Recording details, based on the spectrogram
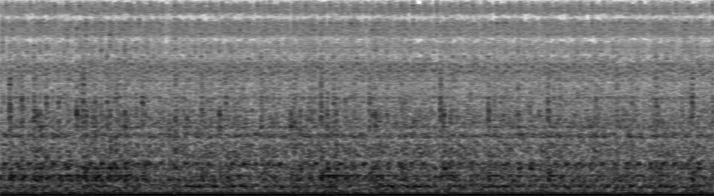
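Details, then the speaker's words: Mahindra Roxor diesel cold start in winter: loud clatter at idle with an uneven, lumpy, missing beat; runs rough for the first one to two minutes after starting, then settles out. "so when you initially start the rock saw it will I do a little rough for about one to two minutes then everything settles out so most I've noticed when it starts is like it's missing it's really rough"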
